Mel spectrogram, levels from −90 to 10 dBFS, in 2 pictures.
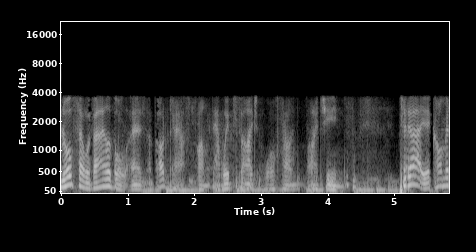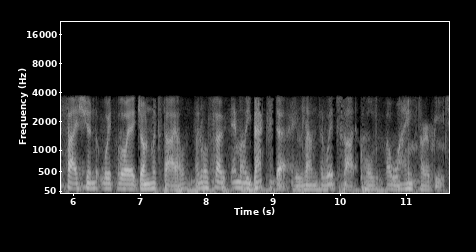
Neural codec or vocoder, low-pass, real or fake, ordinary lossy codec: codec, 24 kHz, 1.5 kbps, HILCodec; 3.6 kHz; fake; AAC, 24 kbps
